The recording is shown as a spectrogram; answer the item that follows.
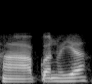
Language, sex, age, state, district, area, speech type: Hindi, male, 30-45, Uttar Pradesh, Sonbhadra, rural, conversation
